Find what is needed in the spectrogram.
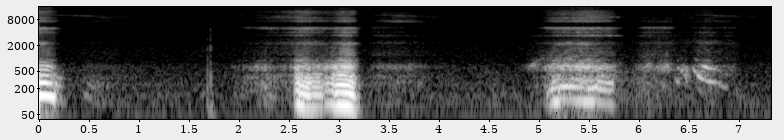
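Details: Grandma snoring in sleep: two loud, rough, rattling snores about two seconds apart, with quieter breathing between them.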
